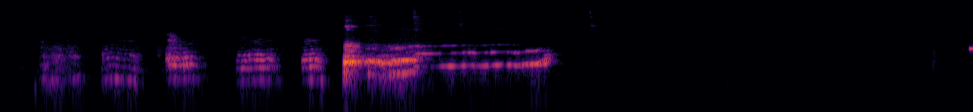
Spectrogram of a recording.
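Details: Blenheim Cavalier King Charles Spaniel puppies, a litter of five about seven weeks old, in an indoor puppy pen: six short soft yips in a row, then a louder drawn-out whine that wavers and falls away, followed by silence.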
